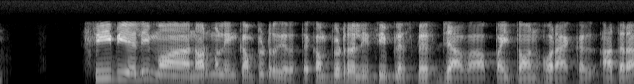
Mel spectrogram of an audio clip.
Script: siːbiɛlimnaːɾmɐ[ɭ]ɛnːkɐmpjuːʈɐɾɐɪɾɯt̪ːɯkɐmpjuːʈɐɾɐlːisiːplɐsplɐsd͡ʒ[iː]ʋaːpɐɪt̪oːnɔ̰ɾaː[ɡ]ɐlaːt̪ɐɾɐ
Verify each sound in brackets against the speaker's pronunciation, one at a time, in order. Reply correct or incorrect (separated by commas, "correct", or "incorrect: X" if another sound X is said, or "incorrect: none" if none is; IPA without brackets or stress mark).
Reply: incorrect: l, incorrect: aː, incorrect: k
